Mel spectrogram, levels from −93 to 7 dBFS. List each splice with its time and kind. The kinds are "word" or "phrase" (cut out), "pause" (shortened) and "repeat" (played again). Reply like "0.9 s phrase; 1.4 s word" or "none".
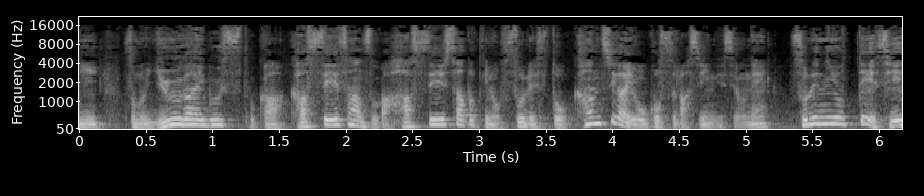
none

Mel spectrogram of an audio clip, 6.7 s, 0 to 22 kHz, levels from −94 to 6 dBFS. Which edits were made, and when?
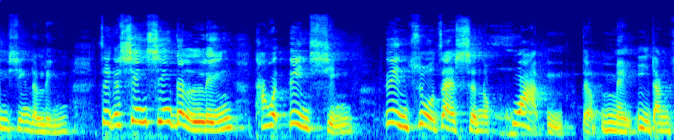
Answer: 5.7 s pause

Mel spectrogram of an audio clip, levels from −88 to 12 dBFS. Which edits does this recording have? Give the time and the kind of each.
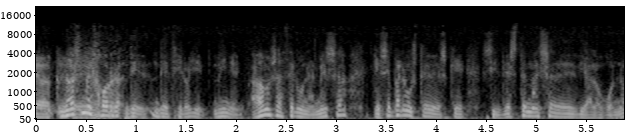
none

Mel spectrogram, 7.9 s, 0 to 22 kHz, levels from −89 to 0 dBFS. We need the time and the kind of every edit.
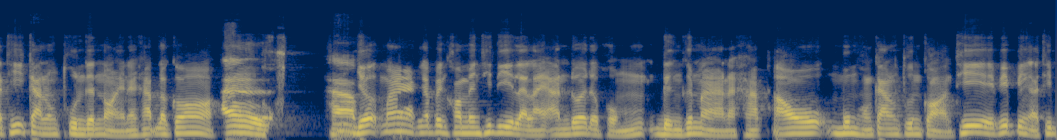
5.8 s pause

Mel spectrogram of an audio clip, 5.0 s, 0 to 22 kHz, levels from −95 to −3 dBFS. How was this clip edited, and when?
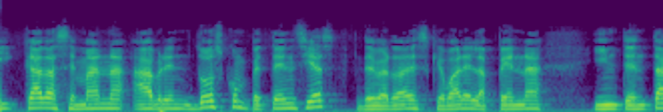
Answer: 2.6 s pause

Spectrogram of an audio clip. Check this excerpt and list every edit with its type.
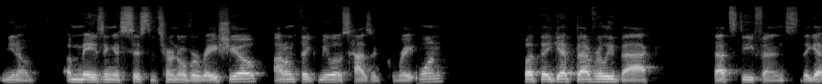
none

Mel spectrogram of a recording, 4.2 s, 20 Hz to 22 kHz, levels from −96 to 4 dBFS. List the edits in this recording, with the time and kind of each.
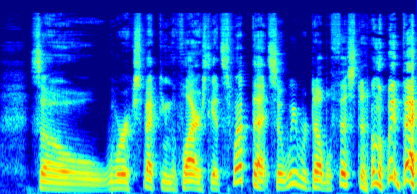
1.1 s word; 2.7 s word

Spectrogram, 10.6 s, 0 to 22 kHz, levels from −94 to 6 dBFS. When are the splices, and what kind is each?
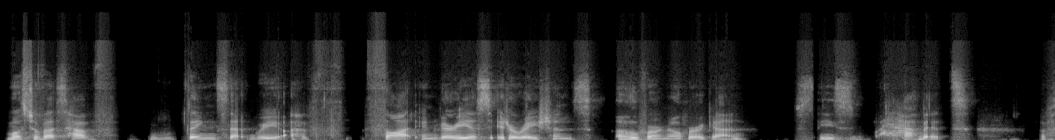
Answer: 1.8 s pause; 3.5 s pause; 8.1 s word

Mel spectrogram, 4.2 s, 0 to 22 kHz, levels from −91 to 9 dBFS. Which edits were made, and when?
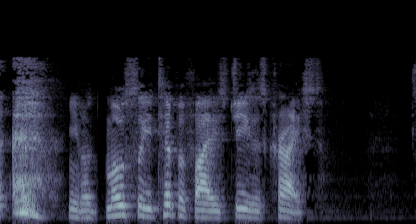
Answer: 1.0 s word

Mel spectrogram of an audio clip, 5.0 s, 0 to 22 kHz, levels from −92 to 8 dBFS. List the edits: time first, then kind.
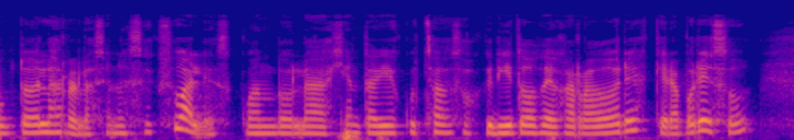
none

